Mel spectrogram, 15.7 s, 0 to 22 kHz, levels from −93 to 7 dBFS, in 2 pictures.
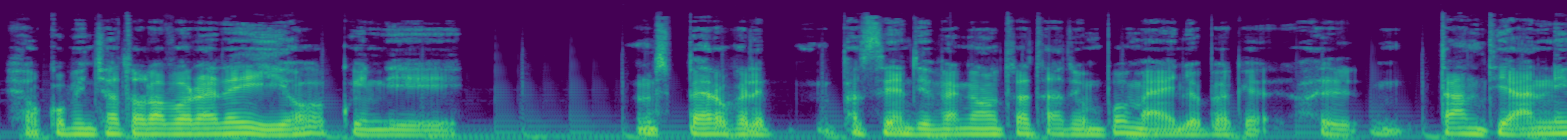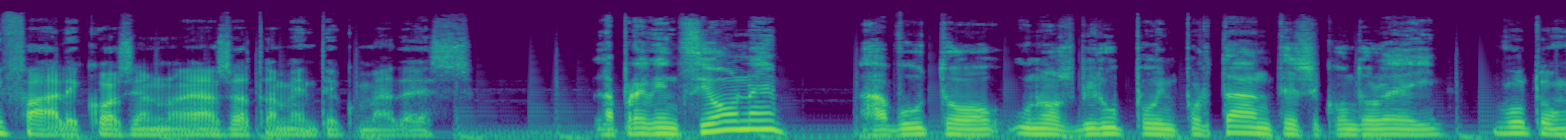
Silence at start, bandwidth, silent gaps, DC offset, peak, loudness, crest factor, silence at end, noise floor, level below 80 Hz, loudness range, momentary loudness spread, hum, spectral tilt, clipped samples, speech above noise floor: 0.05 s; 14.5 kHz; none; under 0.1%; 0 dBFS; -16 LUFS; 16 dB; 0 s; -35 dBFS; -38 dBFS; 3 LU; 12 LU; none; -6 dB/octave; under 0.1%; 20 dB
